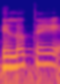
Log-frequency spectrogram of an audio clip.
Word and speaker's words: elote: say how do you say it again ele elote and with h men but you can do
